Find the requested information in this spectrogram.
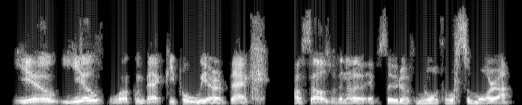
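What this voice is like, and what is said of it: Put-on English British accent. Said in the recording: “Pardon the English accent ... Apparently I'm a little British today.”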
